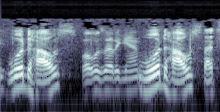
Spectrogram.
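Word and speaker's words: Wodehouse: here he'd agree Woodhouse what was that again Woodhouse that's how it's pronounced you see I've been making a considerable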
